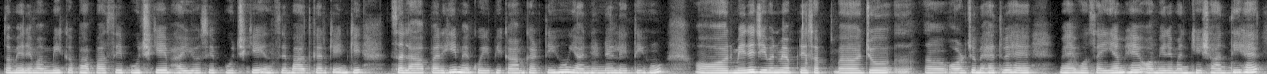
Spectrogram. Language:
Hindi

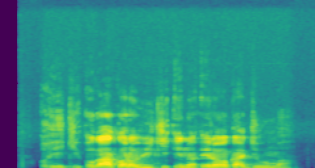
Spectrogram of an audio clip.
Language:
Kikuyu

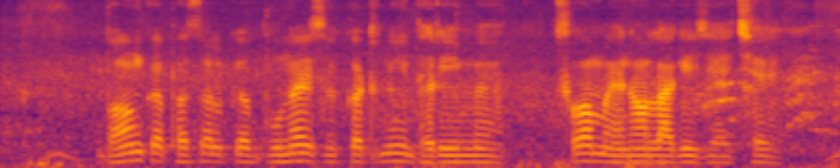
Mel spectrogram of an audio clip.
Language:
Maithili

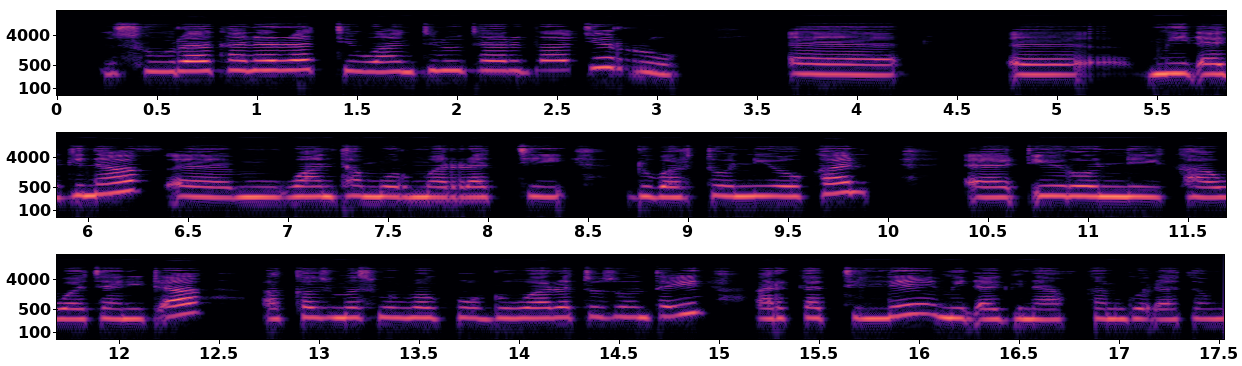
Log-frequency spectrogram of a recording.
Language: Oromo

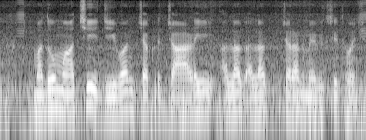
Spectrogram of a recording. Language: Maithili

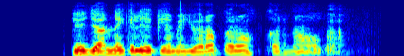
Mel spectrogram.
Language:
Urdu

